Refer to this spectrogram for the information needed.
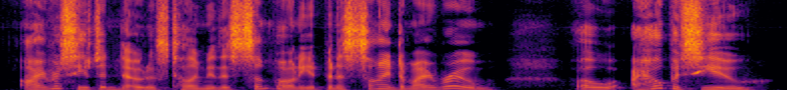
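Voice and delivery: put-on high, proper young mare voice; polite friend over the phone; Octavia.

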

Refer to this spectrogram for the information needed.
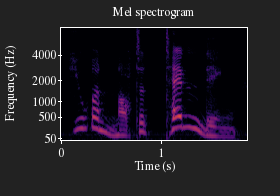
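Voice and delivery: slow, high, emphatic rebuke; severe. A narrator's reading. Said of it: "said the mouse to Alice severely".

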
